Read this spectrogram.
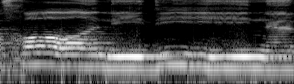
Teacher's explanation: جہنم خالدین فیہا، خا کو موٹا کر کے پڑھیں گے، خا پر کڑا زبر ہونے کی وجہ سے خا کو ایک الف کی مقدار کھینچیں گے، لام کو بغیر کھینچے پڑھنا ہے، دال کو یائی مدہ سے ملا دیں گے اور دال کو ایک الف کی مقدار کھینچیں گے، نون کو بغیر کھینچے پڑھیں گے۔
